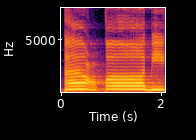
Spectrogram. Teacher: qa mad dhabi'i karena ada alif yang didahului fathah, maka dipanjangkan qafnya 2 harokat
